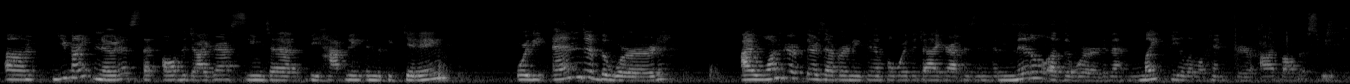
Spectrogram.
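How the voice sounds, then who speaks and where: A woman's voice: mid-range voice, brisk, darkish tone, far from the mic, slight background noise. A woman teaching a recorded phonics lesson, patiently explaining step by step and sounding out letter sounds. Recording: echoey room, voice a bit off-mic.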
